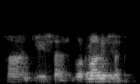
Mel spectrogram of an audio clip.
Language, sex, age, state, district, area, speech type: Hindi, male, 45-60, Madhya Pradesh, Gwalior, rural, conversation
